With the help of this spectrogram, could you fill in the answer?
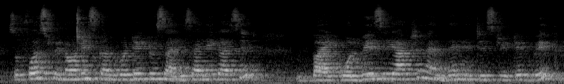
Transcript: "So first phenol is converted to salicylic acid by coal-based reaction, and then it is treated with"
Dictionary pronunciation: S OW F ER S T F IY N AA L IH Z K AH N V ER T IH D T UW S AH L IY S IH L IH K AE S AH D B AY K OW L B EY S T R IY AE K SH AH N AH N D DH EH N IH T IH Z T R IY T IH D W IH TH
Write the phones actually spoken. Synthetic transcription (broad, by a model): S OW F ER S T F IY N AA N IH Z K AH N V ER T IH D T UW S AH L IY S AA N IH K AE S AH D B AY K OW L B EY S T R IY AE K SH AH N AH N D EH N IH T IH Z T R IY T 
